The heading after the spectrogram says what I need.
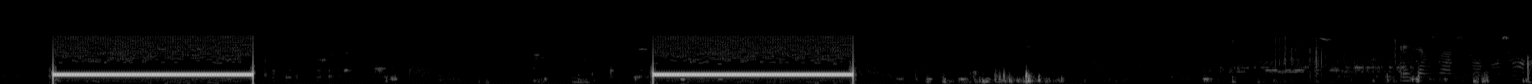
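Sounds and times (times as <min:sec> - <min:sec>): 
telephone ringing tone on a customer-service line: 0:00.5 - 0:02.6, 0:06.5 - 0:08.6.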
